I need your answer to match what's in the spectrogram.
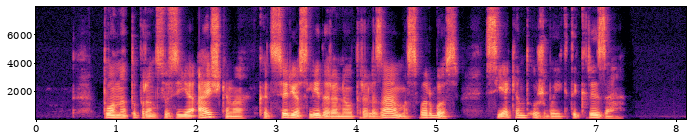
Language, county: Lithuanian, Vilnius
